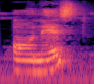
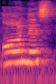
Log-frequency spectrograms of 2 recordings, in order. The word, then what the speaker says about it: honest: is a consonant H, that H is silent, so when the words are spoken, the opening sound is that of a vowel, so we put an before them, like an R, an honest man, and honor.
